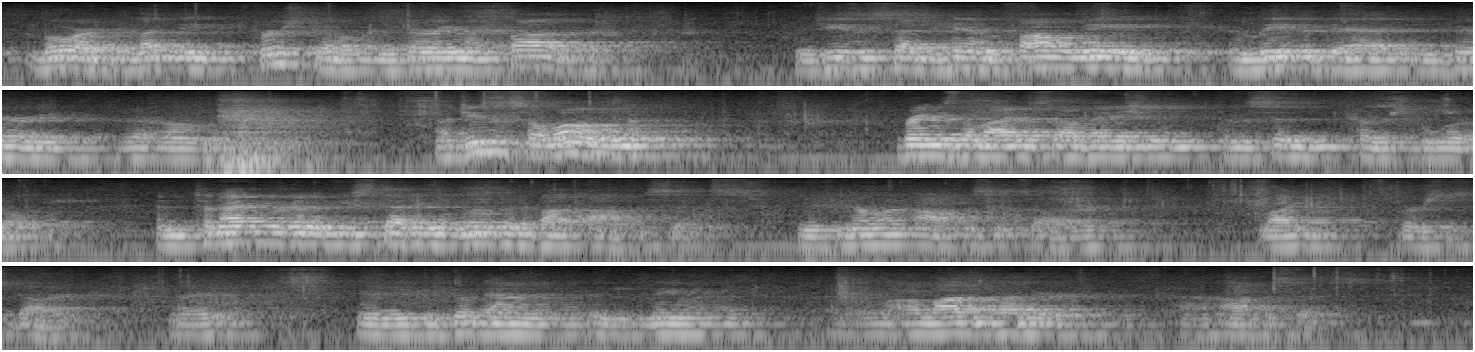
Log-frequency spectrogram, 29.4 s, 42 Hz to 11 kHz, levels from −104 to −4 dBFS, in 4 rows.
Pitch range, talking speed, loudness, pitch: 115-135 Hz, 150 wpm, -33 LUFS, 125 Hz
